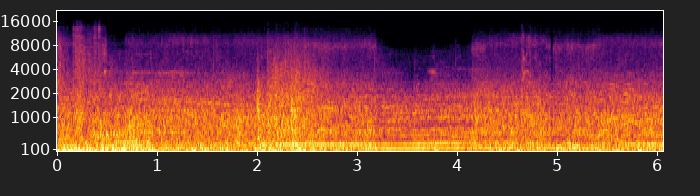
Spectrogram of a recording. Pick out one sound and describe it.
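Tyres skid on gravel.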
